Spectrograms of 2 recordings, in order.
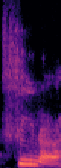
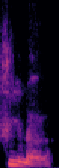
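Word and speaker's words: Gcino: silent G is it Ceno I think it's Ceno Ceno okay I think it's Cen I think the g is silent and you pronounce it Ceno okay uh is Ceno and I meeting today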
